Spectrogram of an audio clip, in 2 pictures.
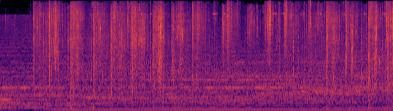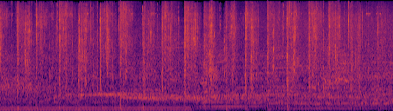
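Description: Footsteps crunch through dry grass and brush at a quick pace.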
